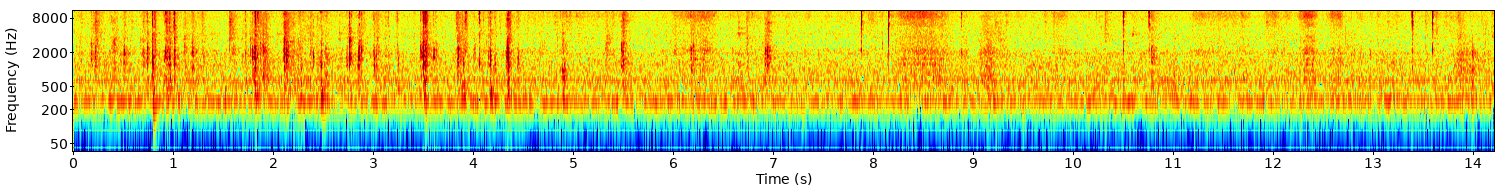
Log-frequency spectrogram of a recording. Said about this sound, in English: Try typing.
